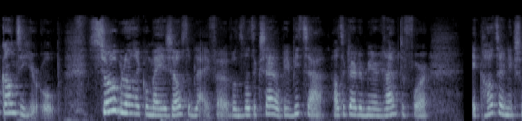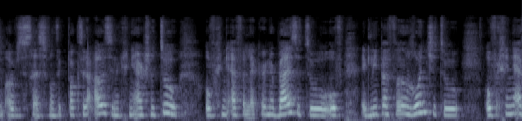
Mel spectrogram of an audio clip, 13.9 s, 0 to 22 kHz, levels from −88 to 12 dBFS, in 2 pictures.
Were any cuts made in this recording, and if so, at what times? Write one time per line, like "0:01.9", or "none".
none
